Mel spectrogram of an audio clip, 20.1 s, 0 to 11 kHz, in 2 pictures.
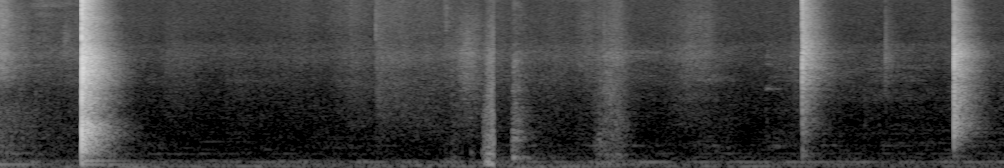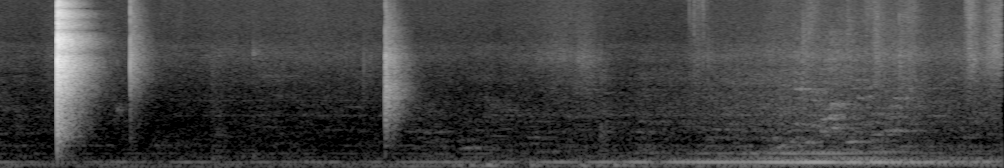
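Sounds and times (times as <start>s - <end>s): hand slaps on head: 10.6s - 11.5s.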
